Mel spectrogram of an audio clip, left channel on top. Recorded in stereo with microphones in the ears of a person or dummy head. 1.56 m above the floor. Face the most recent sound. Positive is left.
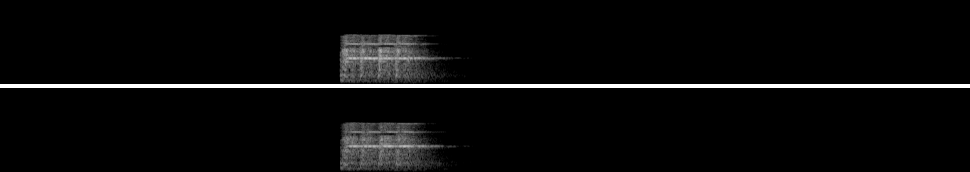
turn(degrees=60)  # may be behind; listen again after turning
